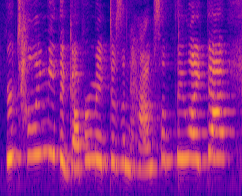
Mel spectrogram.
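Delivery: exasperated outburst at the plot hole; annoyed rant. Real, not acted. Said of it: "that pissed me off".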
